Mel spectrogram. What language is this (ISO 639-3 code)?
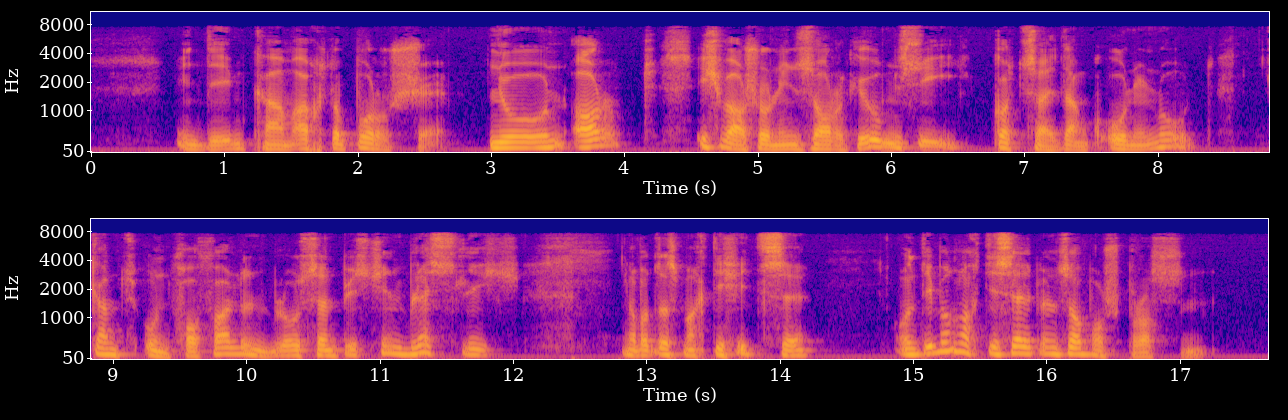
deu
